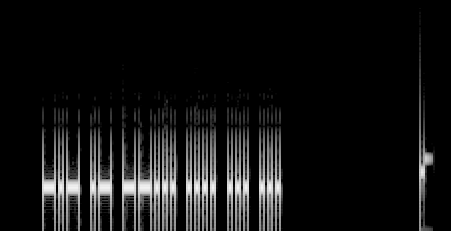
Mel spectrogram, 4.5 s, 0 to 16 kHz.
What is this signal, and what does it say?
Morse code, heard as a keyed tone, about 30 wpm, 700 Hz. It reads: KA7HSS
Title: USA Call Signs Repeated 2x 30wpm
